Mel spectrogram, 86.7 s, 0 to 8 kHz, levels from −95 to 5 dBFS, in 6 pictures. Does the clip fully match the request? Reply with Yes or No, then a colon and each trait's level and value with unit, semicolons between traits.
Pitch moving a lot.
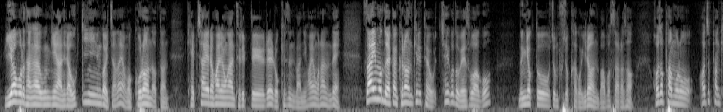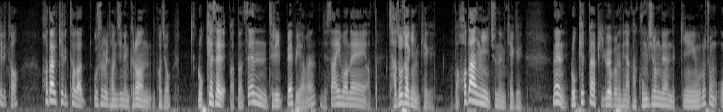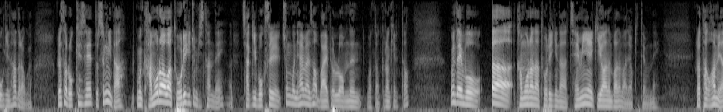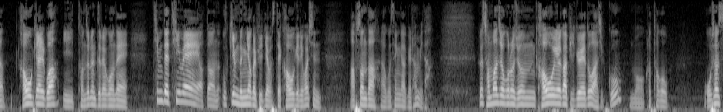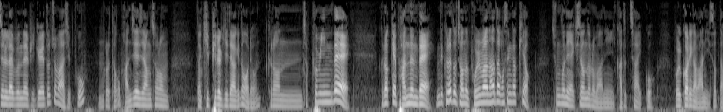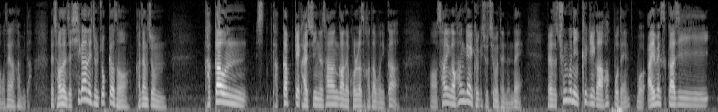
Yes: wide, 5.7 semitones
